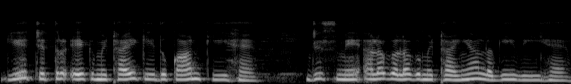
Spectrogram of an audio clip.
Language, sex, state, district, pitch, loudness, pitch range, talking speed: Hindi, female, Chhattisgarh, Bastar, 230 Hz, -25 LUFS, 215-245 Hz, 155 wpm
